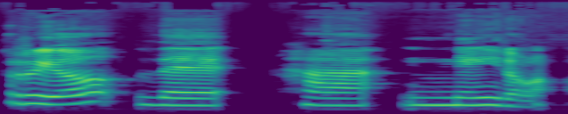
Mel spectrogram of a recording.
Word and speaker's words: Rio de Janeiro: How do you say that in Spanish? Spanish. – I thought it was, Rio de Janeiro. Because it's E-I, not I-E. – So I was going to say it like in English, and then my brain was like, wait, Spanish. Rio de Janeiro, I think. Did I say it right? – Yeah.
